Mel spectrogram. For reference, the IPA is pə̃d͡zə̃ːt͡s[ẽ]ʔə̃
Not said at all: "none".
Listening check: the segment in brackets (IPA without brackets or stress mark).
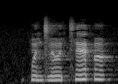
ɛ̃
